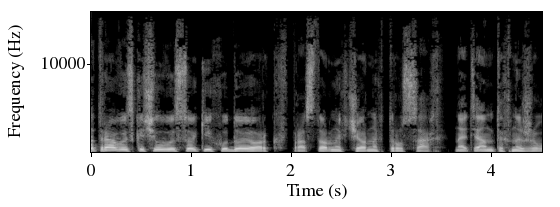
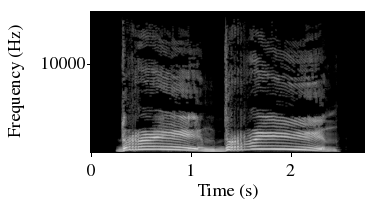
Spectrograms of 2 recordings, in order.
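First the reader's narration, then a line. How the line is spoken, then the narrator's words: Yelling with crowd. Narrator (Russian): Грым заорал вместе со всеми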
